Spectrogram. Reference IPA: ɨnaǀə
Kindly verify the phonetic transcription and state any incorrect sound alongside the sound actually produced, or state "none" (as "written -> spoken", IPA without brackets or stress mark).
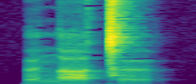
ɨ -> ə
